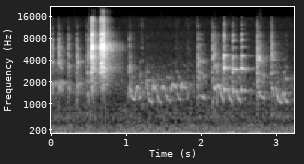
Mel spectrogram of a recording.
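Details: Budgerigar sounds: two shrill, piercing squawks open the passage, then a quick run of rippling, warbled chirps and chatter.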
